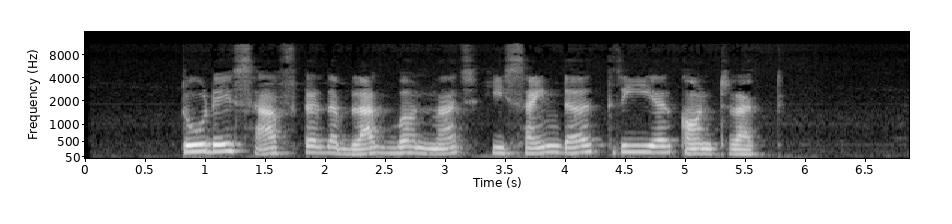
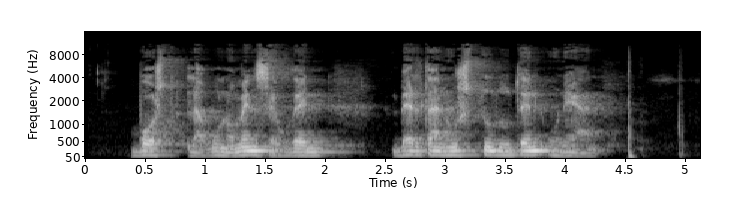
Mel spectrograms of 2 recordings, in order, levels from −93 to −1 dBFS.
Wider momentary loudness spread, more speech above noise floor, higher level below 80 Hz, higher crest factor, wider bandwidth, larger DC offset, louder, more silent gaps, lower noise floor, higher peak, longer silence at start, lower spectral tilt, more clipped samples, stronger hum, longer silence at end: second, 10 LU vs 20 LU; first, 44 dB vs 31 dB; about the same, -56 dBFS vs -52 dBFS; about the same, 18 dB vs 18 dB; about the same, 11 kHz vs 11 kHz; neither; first, -19 LUFS vs -24 LUFS; neither; first, -62 dBFS vs -55 dBFS; first, -2 dBFS vs -6 dBFS; first, 0.8 s vs 0.4 s; first, -7 dB/octave vs -4 dB/octave; neither; neither; first, 1.25 s vs 0.55 s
